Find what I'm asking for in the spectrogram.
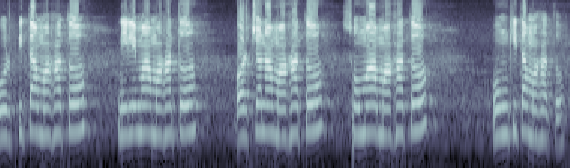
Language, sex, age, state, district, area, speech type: Bengali, female, 60+, West Bengal, Jhargram, rural, spontaneous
